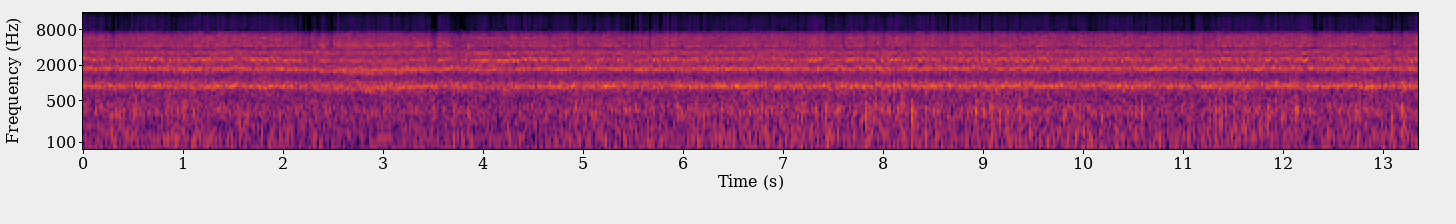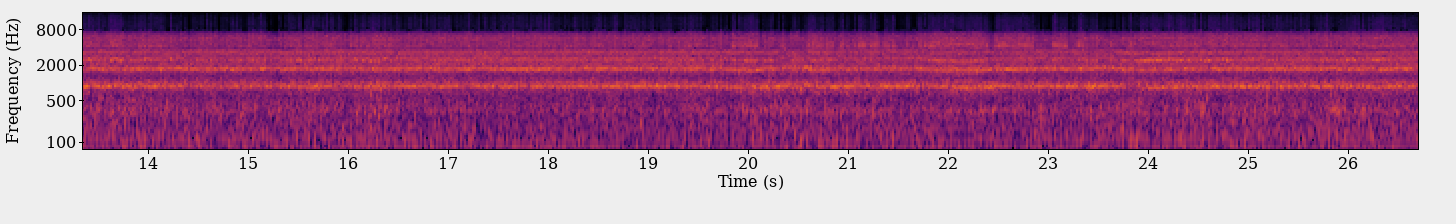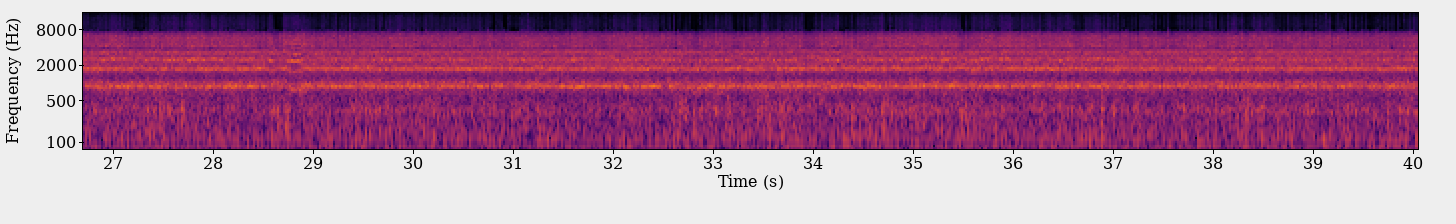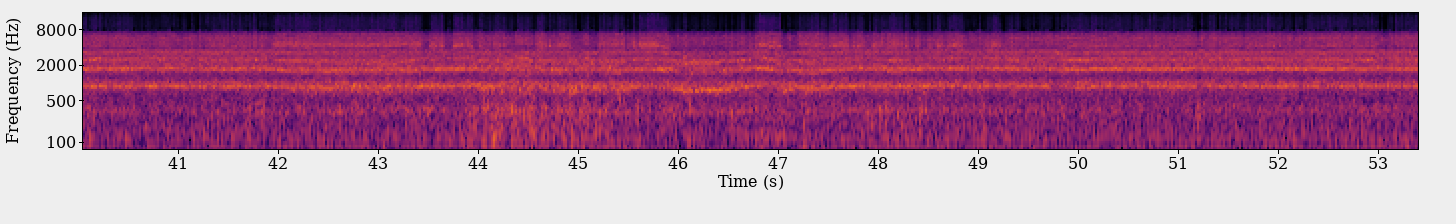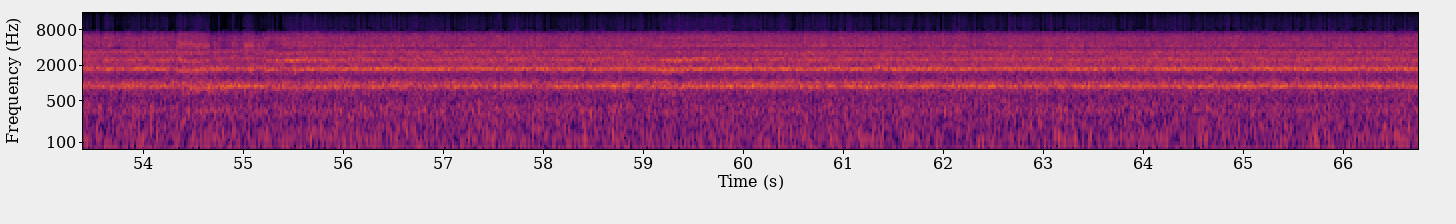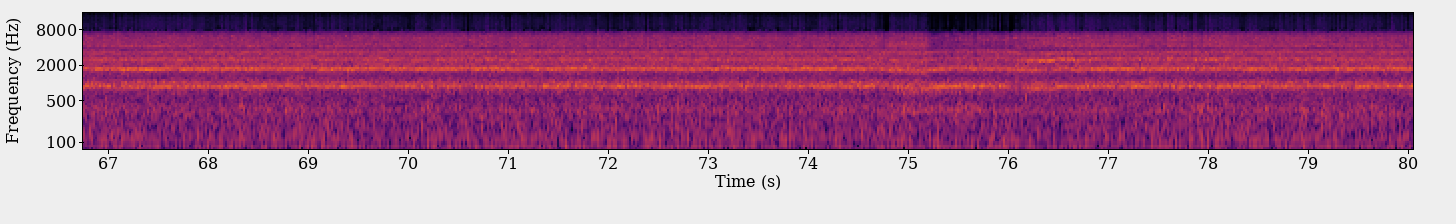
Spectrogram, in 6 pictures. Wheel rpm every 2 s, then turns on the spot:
230, 220, 230, 230, 230, 240, 240, 230, 230, 230, 230, 230, 230, 230, 230, 230, 230, 240, 230, 230, 230, 210, 210, 220, 230, 230, 230, 230, 230, 230, 230, 230, 240, 230, 240, 230, 230, 230, 230, 230.
none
